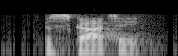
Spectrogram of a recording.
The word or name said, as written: biscotti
